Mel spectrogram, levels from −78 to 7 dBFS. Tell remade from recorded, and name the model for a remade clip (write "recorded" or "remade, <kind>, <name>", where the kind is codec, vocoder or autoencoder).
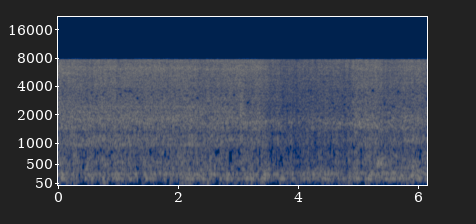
remade, vocoder, BigVGAN v2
